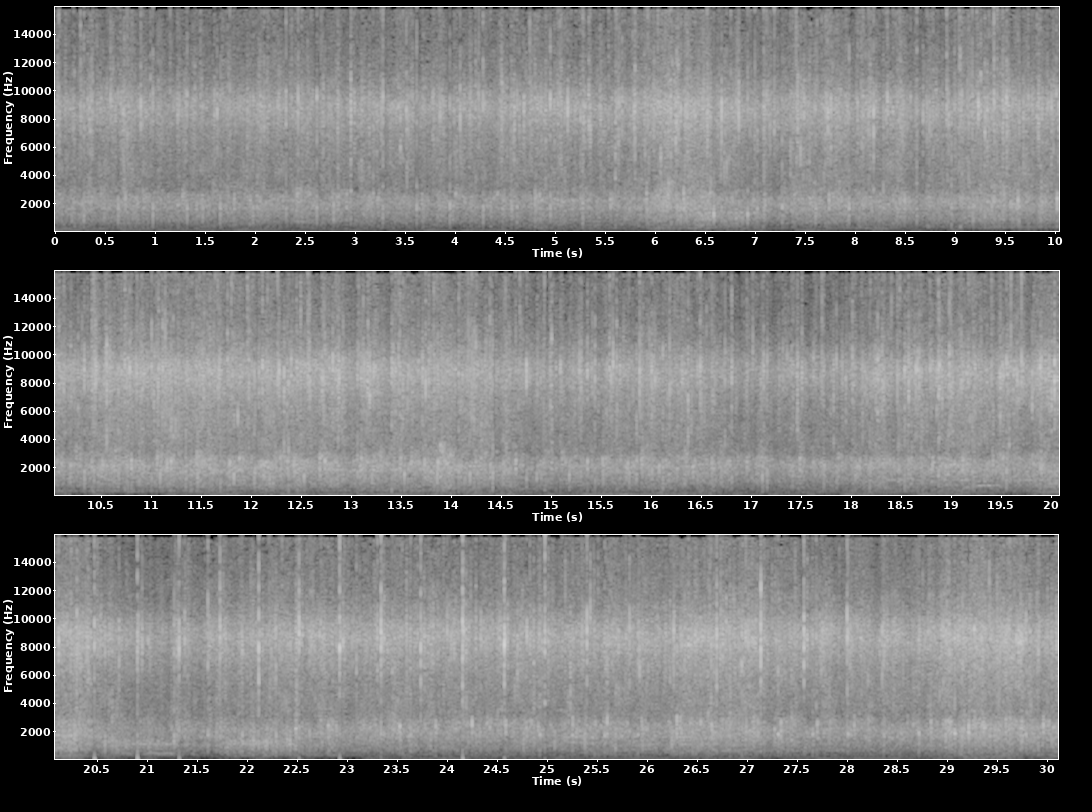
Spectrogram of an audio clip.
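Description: Theatre audience applauding steadily throughout.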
